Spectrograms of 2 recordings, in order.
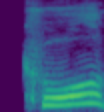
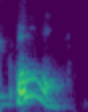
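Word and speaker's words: Kühl: Kevin yeah but uh cool k-u-h-l I think is how you pronounce it company uh and then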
